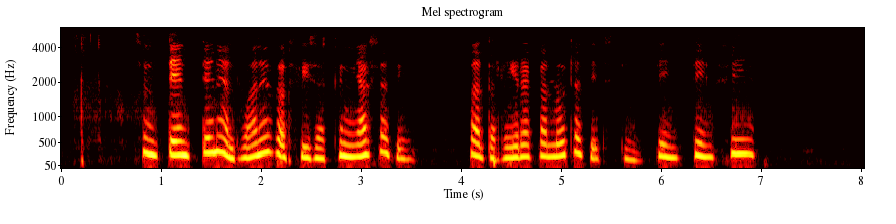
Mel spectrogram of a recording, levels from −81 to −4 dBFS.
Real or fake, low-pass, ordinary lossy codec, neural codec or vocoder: real; 5.4 kHz; Opus, 32 kbps; none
